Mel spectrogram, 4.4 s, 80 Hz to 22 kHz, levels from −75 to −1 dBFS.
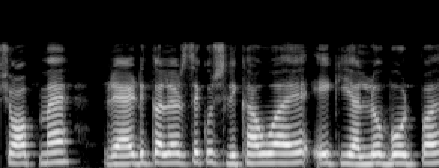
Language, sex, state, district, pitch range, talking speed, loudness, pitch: Hindi, female, Chhattisgarh, Sarguja, 205-220 Hz, 180 wpm, -13 LUFS, 210 Hz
